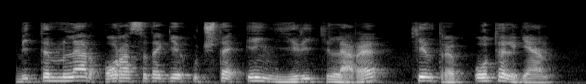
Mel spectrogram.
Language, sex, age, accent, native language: Uzbek, male, 18-24, Samarqand, Uzbek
